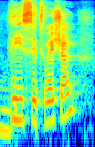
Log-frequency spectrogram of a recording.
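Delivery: "the situation" stressed and slowed down.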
